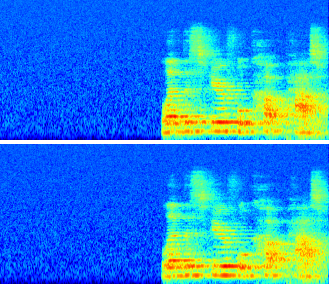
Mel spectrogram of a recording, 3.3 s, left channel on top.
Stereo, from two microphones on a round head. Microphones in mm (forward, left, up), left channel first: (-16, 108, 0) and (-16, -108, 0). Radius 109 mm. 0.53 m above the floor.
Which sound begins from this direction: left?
A woman speaking, at 1.6 s.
